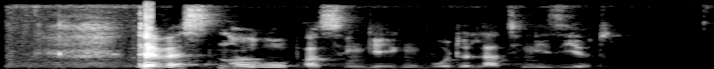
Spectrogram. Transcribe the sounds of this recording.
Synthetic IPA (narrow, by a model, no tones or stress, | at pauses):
d̥eːɐvɛstn̩ɔʏʁ̞oːpʰaːshɪnɡeːɡŋ̩vʊɐdəlatʰiniziːɐt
